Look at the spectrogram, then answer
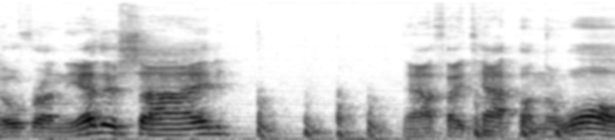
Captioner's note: knocking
